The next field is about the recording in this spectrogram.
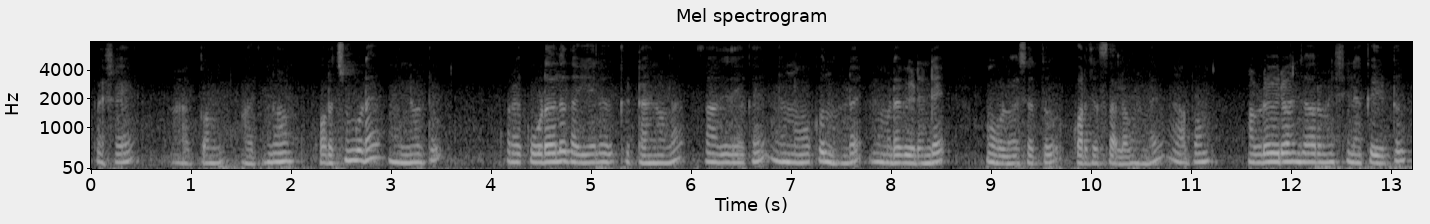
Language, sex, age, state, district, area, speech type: Malayalam, female, 45-60, Kerala, Kottayam, rural, spontaneous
